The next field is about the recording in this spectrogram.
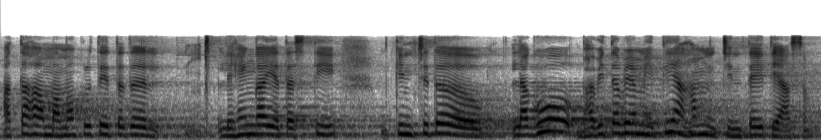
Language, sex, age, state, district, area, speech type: Sanskrit, female, 18-30, Odisha, Ganjam, urban, spontaneous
